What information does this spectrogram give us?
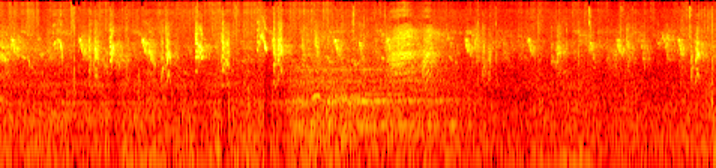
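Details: Wild birds chirping in nature: many short, sharp high notes overlap in quick, irregular bursts, about eighty a minute, over a steady low background rumble.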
